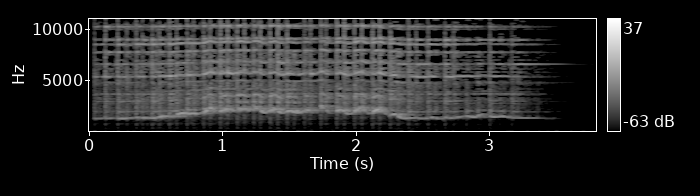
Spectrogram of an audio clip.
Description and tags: One-shot from Versilian Studios Chamber Orchestra 2: Community Edition sampling project.
Instrument family: Percussion - Metals
Instrument: Flexatone
Room type: Band Rehearsal Space
Microphone: 2x SM-57 spaced pair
